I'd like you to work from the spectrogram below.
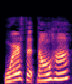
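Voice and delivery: slow, drawn-out sassy colleague voice; brassy V. Acted. Brash reporter V teasing the new girl, sassy. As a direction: tease the newcomer with a worldly drawl.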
